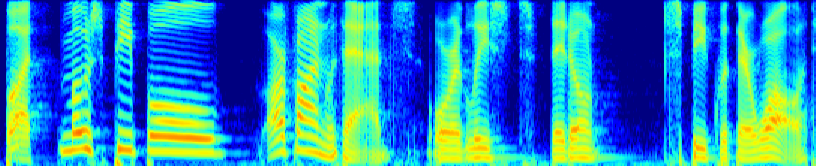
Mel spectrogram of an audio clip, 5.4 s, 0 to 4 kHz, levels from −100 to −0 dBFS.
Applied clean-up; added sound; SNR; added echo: none; none; none; none.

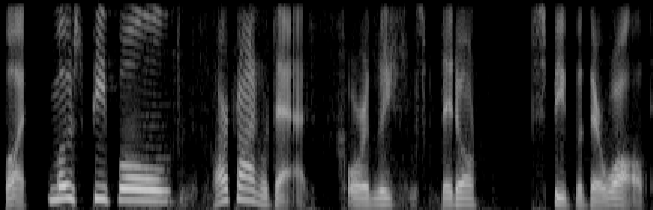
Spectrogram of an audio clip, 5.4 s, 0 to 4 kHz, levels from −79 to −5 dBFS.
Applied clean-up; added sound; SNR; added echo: neural separator model SepFormer WHAMR!.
